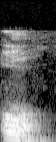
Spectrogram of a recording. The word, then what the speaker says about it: owe: ओ, ओ डब्ल्यू ई का pronunciation है ओ।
